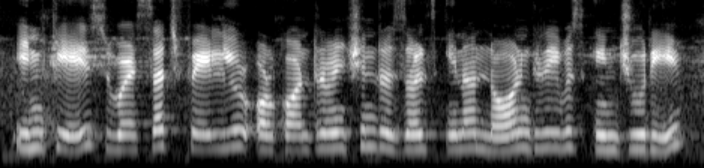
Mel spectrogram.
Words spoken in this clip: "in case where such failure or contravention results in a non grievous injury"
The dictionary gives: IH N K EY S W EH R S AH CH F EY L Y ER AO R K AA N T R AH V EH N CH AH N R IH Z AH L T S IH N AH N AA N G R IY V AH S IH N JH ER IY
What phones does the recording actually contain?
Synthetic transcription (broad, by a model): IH N K EY S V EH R S AH CH F EY L Y ER AO R K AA N T R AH V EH N SH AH N R IH Z AH L T S IH N AH N AA N G R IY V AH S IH N JH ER IY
